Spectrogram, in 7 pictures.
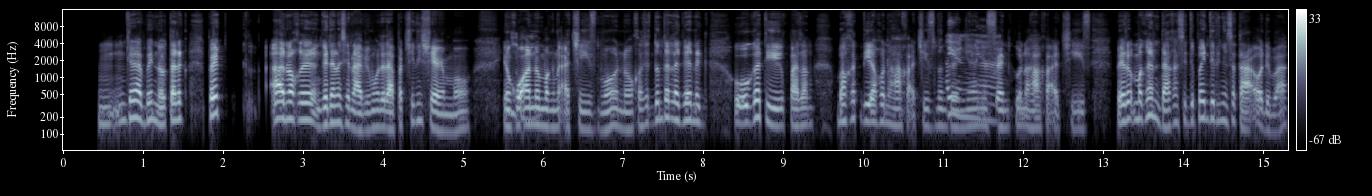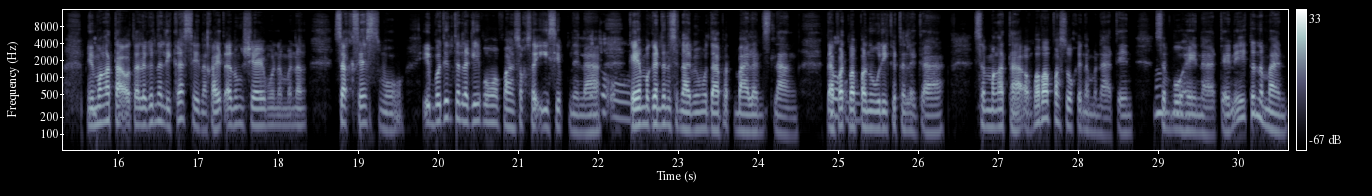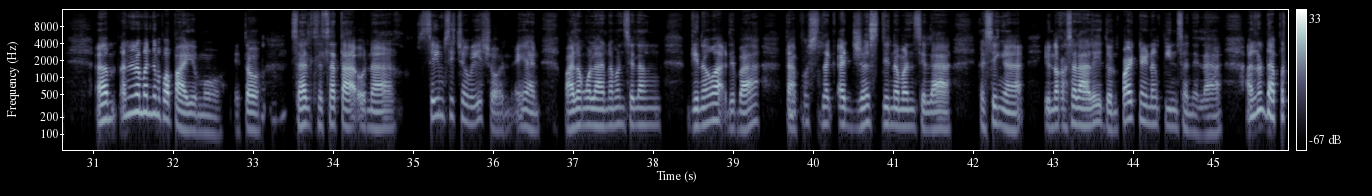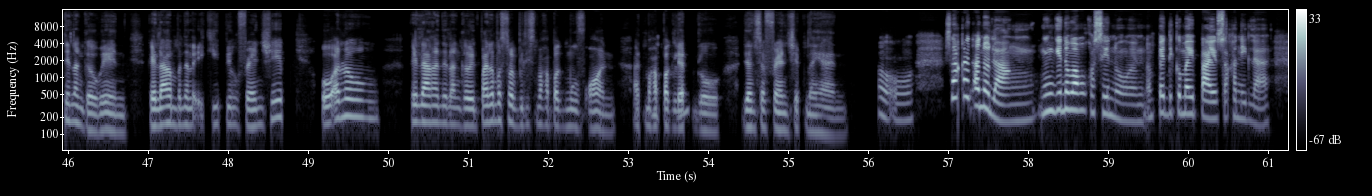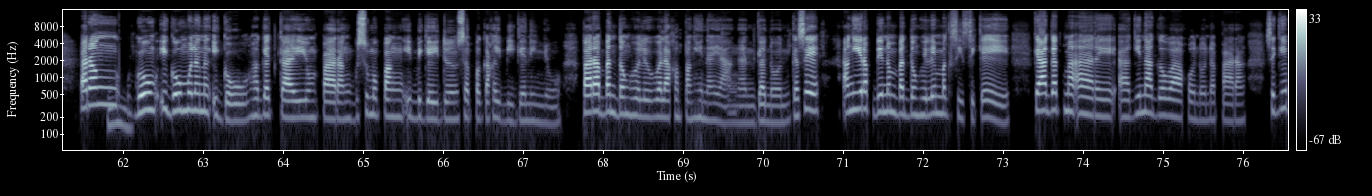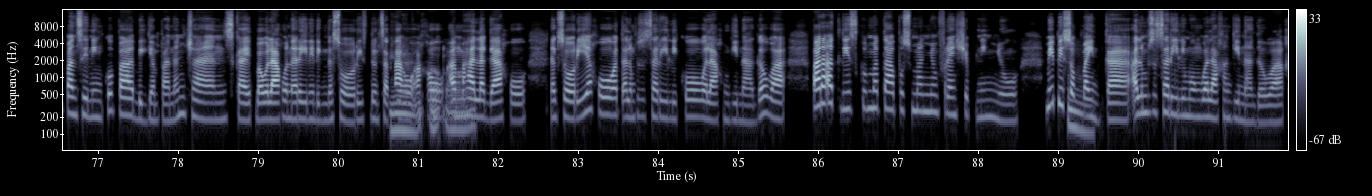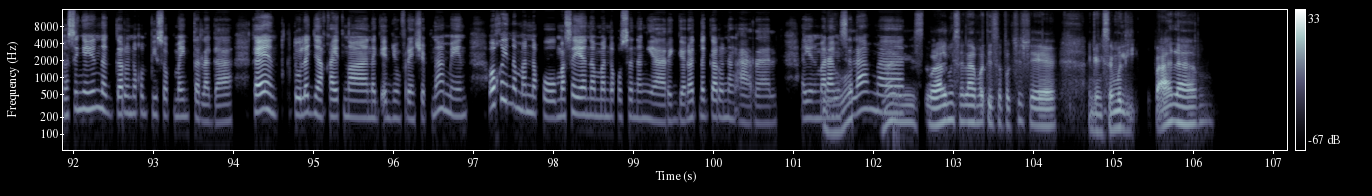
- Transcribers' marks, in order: unintelligible speech; in English: "naka-achieve"; in English: "nakaka-achieve"; in English: "success"; tapping; in English: "same situation"; in English: "nag-adjust"; in English: "makapag-let go"; other background noise; in English: "chance"; in English: "peace of mind"; in English: "peace of mind"
- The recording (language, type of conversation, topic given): Filipino, podcast, Paano mo hinaharap ang takot na mawalan ng kaibigan kapag tapat ka?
